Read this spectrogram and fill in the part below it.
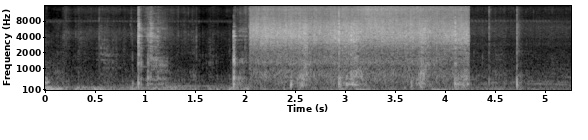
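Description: Prawns with roe dropped into a hot pan for chingri bhuna set off a sudden loud, bright sizzle lasting about two seconds, framed by quieter clinks and stirring before and after; no one speaks.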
